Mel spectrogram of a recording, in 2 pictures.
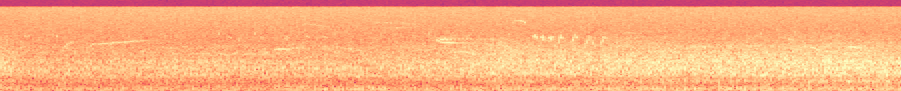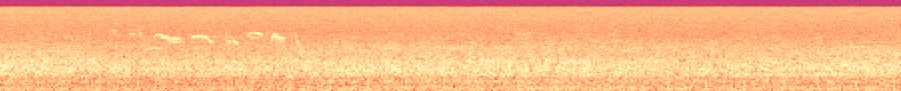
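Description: Quiet outdoor ambience: a low, steady background rumble that slowly grows a little louder, with a few faint, short bird chirps.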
